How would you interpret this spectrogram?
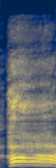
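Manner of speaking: high, loud mock scream; imitated scream. Imitating the roommate screaming in her face, high scream. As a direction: manic yell, acted out. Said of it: "he screams as loud as he can".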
